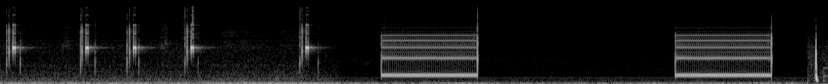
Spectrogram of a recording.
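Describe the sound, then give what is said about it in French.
A telephone call being placed: five quick key presses, then two steady ringing tones of about a second each separated by a pause, and a final short click at the end. “Il téléphone à un agent de casting, Daniel Béat, pour trouver 5 comédiens.”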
